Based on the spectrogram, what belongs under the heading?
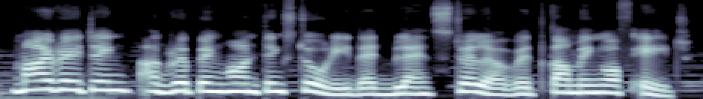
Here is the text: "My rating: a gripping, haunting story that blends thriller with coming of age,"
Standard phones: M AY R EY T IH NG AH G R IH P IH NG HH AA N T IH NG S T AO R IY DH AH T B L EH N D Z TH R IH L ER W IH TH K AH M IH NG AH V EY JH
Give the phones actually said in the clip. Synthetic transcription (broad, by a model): M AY R EY T IH NG AH G R IH P IH NG HH AA N T IH NG S T AO R IY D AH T B L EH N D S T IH L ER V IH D K AH M IH NG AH F EY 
